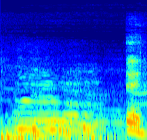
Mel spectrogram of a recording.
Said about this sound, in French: C'est ces vaches-là qui arrivent, là? Ouais.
